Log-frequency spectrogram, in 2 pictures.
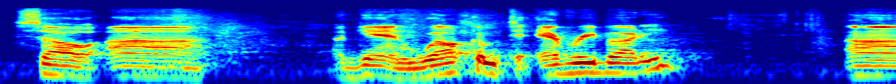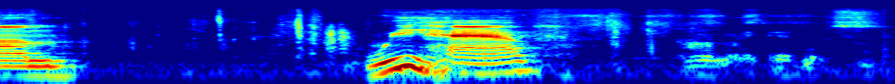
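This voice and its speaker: A man with a raspy voice from a cold, hosting a community town hall and leading a prayer, speaking haltingly with many ums. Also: fairly low pitch, fairly bright tone, slight background noise.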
